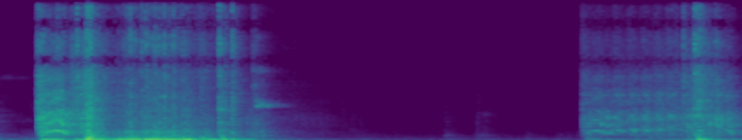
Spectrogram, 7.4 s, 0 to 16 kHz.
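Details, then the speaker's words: V8 in a Harris race car sitting a week and a half, cranked to refill fuel line after fuel cell work: cranks and catches at once, revs crisply then settles after a pause to a strong, even lope; normal start and idle. "we're gonna go ahead and crank it just to make sure we get fuel up into the fuel line for where we had it unhooked"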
